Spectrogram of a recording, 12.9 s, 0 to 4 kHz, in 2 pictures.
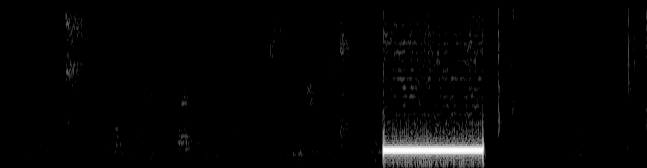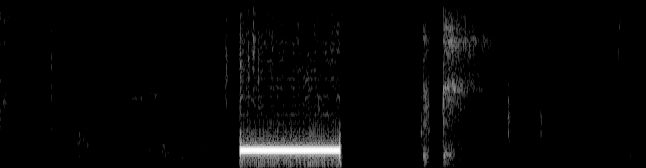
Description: Ringback tone (Europe, 425 Hz).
